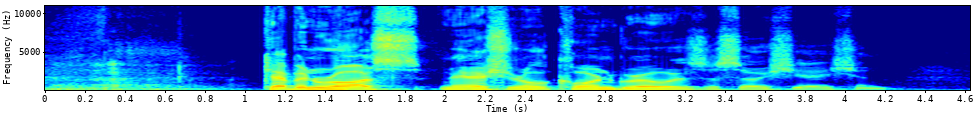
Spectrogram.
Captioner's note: laughter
